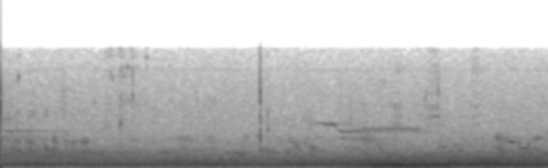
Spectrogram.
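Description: A foot kicks a soccer ball.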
